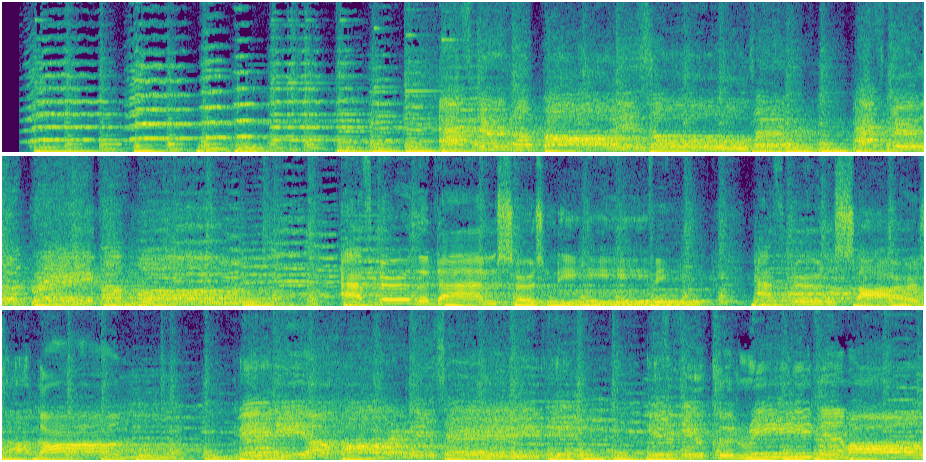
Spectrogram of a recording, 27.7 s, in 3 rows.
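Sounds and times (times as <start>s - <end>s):
Viennese waltz music: 0.2s - 27.6s.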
